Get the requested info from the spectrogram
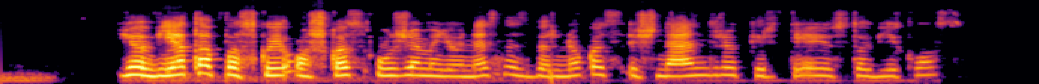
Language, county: Lithuanian, Vilnius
